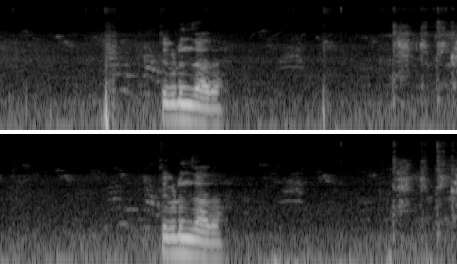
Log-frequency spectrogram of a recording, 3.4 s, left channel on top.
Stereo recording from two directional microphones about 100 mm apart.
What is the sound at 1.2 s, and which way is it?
Speech, 90° right.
